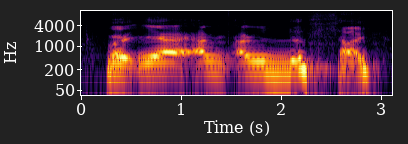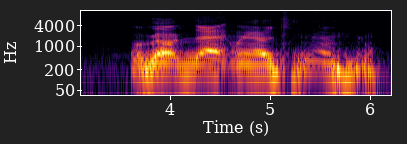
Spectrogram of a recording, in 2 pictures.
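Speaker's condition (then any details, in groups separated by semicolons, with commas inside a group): Cerebral palsy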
